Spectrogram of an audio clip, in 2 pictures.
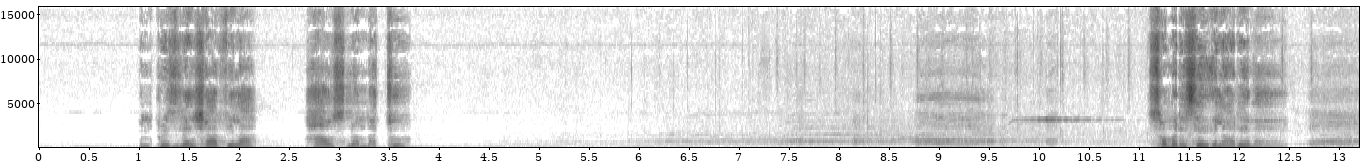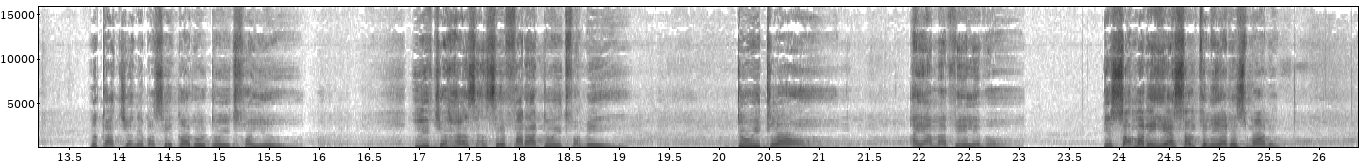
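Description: A man preaches loudly and with animation into a microphone in a large echoing hall.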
